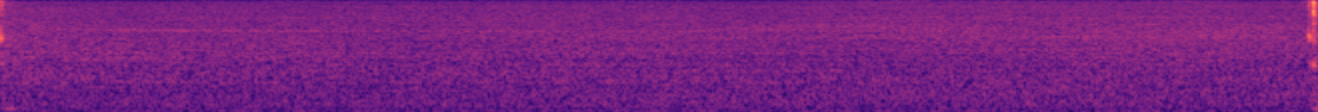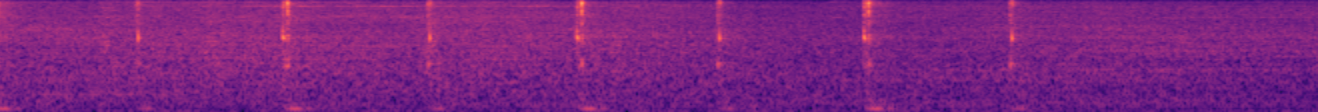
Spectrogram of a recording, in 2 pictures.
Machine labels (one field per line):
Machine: valve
